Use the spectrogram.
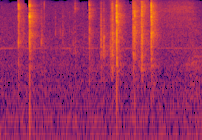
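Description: Light clicks of a computer keyboard being typed on, a few quiet scattered keystrokes with a short burst of quicker taps near the end, close and faint, no speech.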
